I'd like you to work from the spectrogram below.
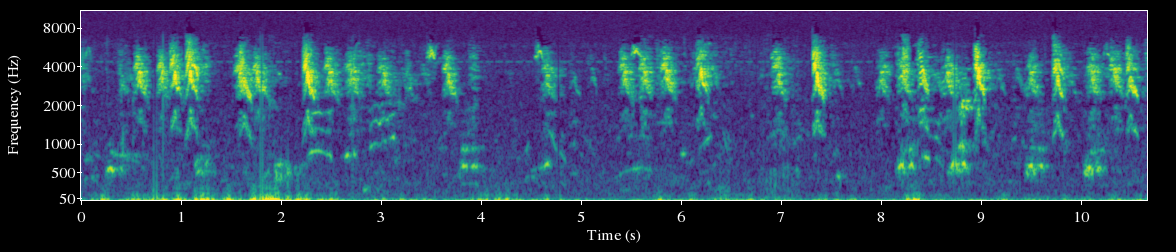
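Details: Evening feeding at a white stork nest beside Pyriatynskyi National Nature Park, Poltava region, Ukraine, 21 July 2024, from a nest-cam broadcast. Chicks give rasping, hissy bursts in dense clusters with short pauses, plus faint low thumps.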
